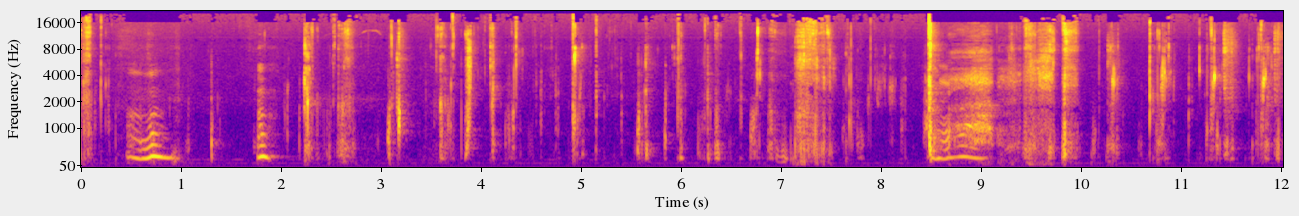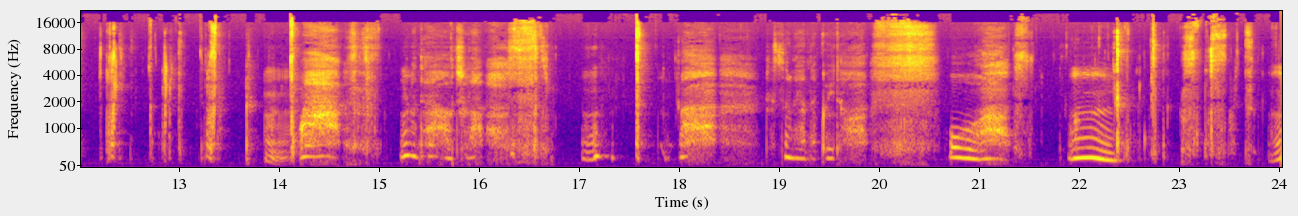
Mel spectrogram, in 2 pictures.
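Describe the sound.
Salty, stringy food is chewed and eaten in many wet, sticky bites and smacking mouth noises, with a voice talking and whispering between and over the chewing.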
